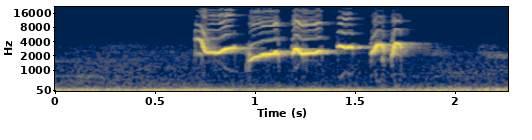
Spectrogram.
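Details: Orange-headed thrush singing for songbird training: a sweeping downslurred note then a string of short looping whistles, fast and varied, lasting just over a second.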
